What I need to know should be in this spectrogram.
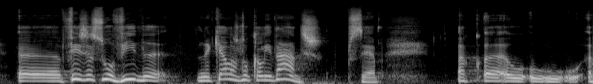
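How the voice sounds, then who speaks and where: A man is speaking. His pitch moves up and down across a very wide range. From Mozambique. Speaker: imam. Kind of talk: interview.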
